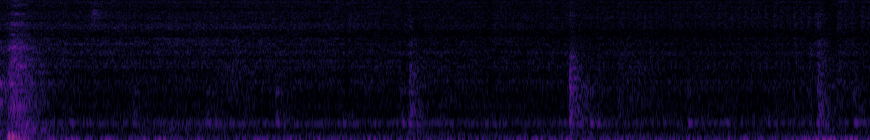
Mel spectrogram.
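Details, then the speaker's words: T-Fal OptiGrill starting to heat up: quiet, irregular crackling ticks roughly every second over a faint steady hum as the cold metal plates warm, which is normal. "So as you can hear, the grill is actually starting to heat up. You will hear some crackling noises. That's completely normal. These plates are metal, but they are cold. So when they start heating up, they do make a bit of noise."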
